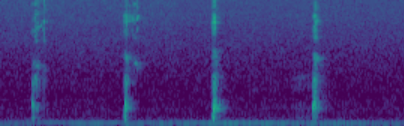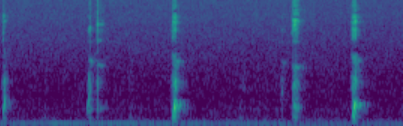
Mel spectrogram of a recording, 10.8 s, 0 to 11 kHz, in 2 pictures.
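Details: Woman's stubborn morning hiccups: short, sharp hiccups about 25 a minute at a fairly steady pace over a low background hum; hiccups.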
